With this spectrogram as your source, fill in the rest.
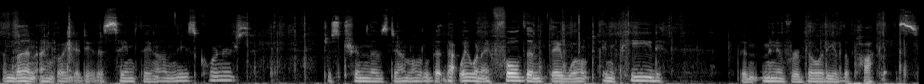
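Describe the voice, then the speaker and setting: A woman speaks at a fairly quick pace in a very deep, low pitch with ordinary pitch variation. Light background noise can be heard. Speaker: paper craft YouTuber. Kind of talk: crafting tutorial. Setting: home craft room with clip-on microphone. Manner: mumbles at times; casual, rambling. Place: home room.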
